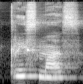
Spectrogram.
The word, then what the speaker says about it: Christmas: T is not pronounced in most of the words when it came after S at the middle of the word. If you see the examples, whistle, Christmas, listen, etc. In all the above words, T after S is considered as a silent letter.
